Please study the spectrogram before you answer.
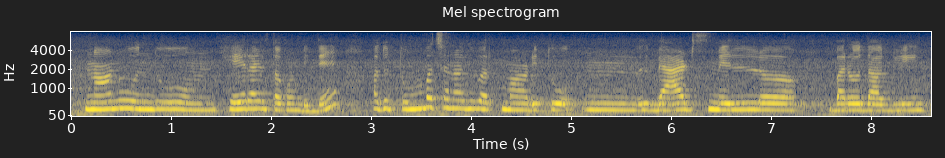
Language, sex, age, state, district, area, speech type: Kannada, female, 18-30, Karnataka, Tumkur, rural, spontaneous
